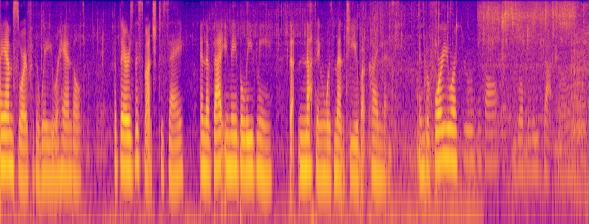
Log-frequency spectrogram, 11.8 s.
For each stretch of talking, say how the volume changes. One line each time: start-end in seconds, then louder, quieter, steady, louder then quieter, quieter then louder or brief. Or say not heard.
0.0-1.6 brief
2.2-11.6 quieter.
